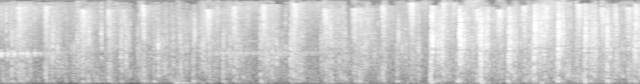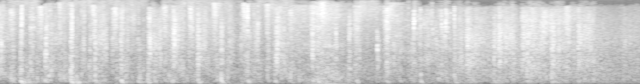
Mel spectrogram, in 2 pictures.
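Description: Horses' hooves clip-clopping at a steady run in Ghost of Tsushima, a dense, continuous patter of hoofbeats kept up close and fairly loud, with a faint voice now and then.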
